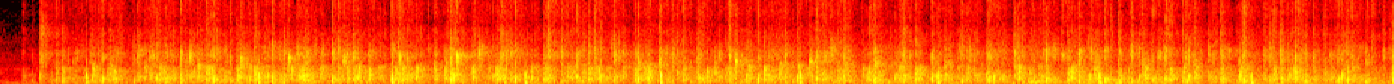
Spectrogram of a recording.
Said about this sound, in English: So without further ado, let's welcome Professor Rowena Pearson.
